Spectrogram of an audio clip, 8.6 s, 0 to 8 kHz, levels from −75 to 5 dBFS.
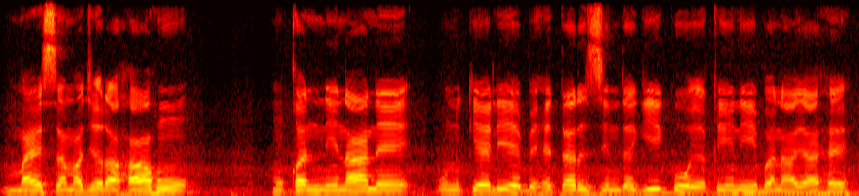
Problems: constant background noise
